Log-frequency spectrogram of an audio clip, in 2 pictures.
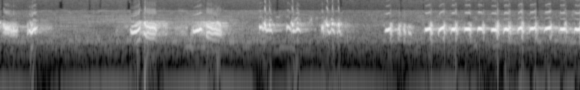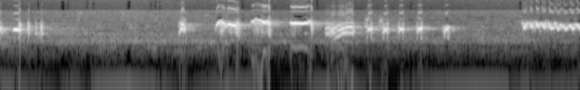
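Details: A crissal thrasher sings a long, varied sequence: slurred whistled phrases, a rapid even trill of repeated notes, high thin notes, then further warbled phrases, with short pauses between bursts.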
